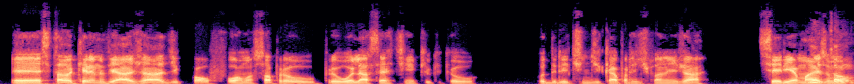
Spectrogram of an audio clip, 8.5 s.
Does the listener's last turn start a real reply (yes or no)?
no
